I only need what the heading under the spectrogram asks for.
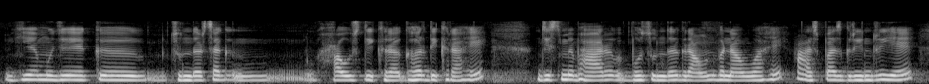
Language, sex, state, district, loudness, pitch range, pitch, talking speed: Hindi, female, Jharkhand, Sahebganj, -14 LUFS, 195-210 Hz, 205 Hz, 155 wpm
